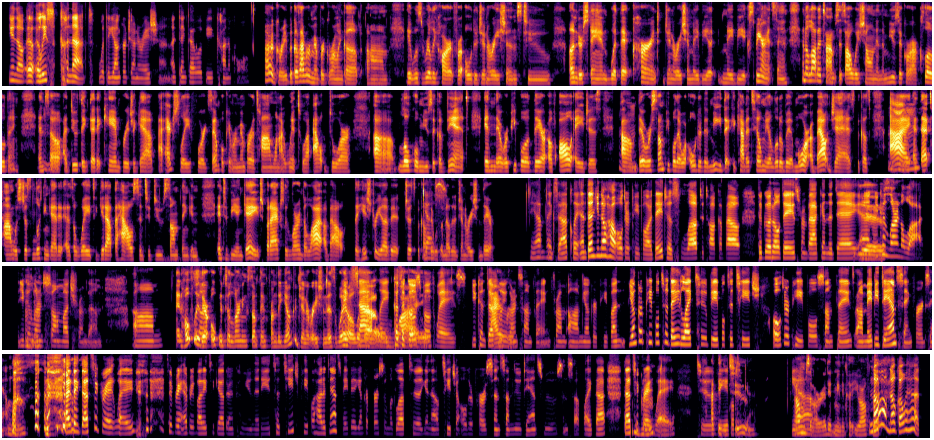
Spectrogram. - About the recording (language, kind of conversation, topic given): English, unstructured, How do local music events bring people together and build a sense of community?
- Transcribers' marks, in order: tapping; other background noise; chuckle; laugh; chuckle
